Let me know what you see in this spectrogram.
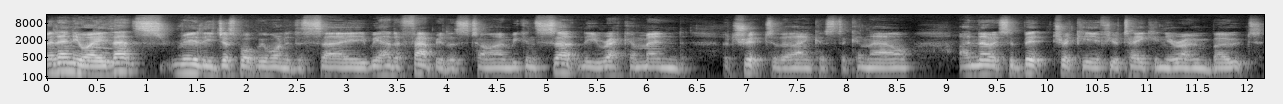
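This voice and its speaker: A man with an English accent speaks at a moderate pace and medium pitch. His tone is bright and sharp, with ordinary pitch variation. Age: 70s. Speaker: narrowboat vlogger. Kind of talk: casual chat.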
